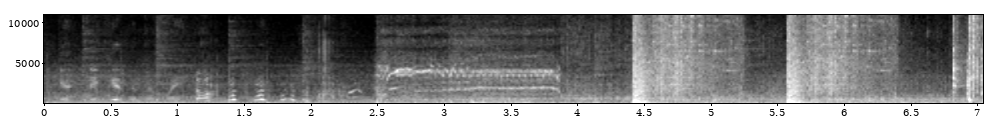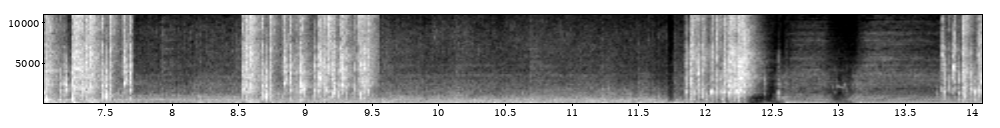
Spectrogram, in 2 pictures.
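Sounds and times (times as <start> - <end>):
background music: 0.0 - 14.0
glass smashing: 4.4 - 7.7.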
